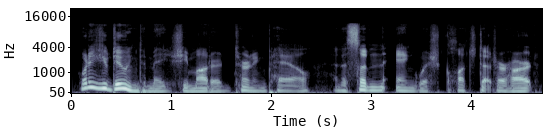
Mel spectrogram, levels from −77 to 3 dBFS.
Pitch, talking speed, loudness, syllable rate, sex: 110 Hz, 230 wpm, -20 LUFS, 5.9 syllables/s, male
